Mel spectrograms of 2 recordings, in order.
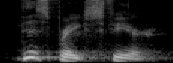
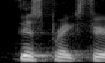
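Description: First: Low, soft first take; hushed before the repeat; quiet statement. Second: Preacher hammering the line; firm repeat. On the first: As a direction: say it softly, almost to yourself. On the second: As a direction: drive the point home. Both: Real, not acted.

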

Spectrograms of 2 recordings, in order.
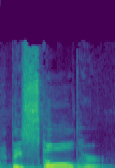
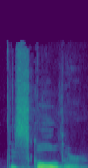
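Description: First: Loud and high, scolding tone; loud indignant declaration; emphatic. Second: Low, soft repeat; hushed, sorrowful echo; quiet. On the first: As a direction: hit it hard like an accusation. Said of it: "repeats line, then drops low". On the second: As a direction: let it fall to a hush. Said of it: "repeat said low and soft". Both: Shown as a demonstration.

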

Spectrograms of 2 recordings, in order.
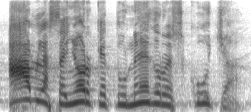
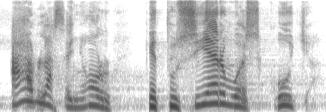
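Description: First: Louder, hasty call then slower end; eager blurted prayer. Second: Slow, soft and reverent; slow prayerful words. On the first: Man kneeling in a hurry calling to God, loud and eager. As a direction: blurt it out in a rush, then settle. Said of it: "total que yo dije". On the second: Pastor teaching him the prayer to say, slow and soft. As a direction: lay each word down gently as a prayer. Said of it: "te arrodillas y dices". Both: Retold or imitated.

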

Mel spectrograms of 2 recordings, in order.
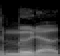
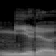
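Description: First: "Muto" said MOO-toh; correct Muto. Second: "Muto" said MYOO-toh; mispronounced Muto. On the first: Host checking the monster's name, "Muto" as MOO-toh. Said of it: "That's how it's pronounced". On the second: Host owning up to a slip, "Muto" as MYOO-toh. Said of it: "I keep pronouncing it". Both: Shown as a demonstration.

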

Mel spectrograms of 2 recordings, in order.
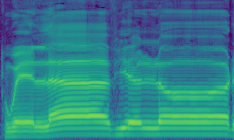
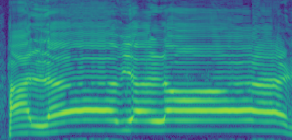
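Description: First: Slow, showy church praise; a slow, drawn-out mock worship line; put-on hallelujah. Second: Higher, louder, slow drawn-out worship; louder put-on praise. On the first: Churchgoer putting on hallelujah for God, slow showy praise. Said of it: "we all put on our hallelujah". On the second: Churchgoer drowning out God's voice, higher, louder drawn-out praise. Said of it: "you get a little louder so you don't have to hear".

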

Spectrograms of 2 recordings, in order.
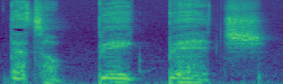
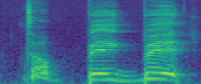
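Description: First: Awed whisper. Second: Said in the usual way. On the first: Real, not acted. Awed whisper about the pool.

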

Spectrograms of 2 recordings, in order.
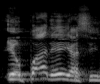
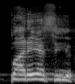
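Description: First: Gasp, then stunned words; awed gasp. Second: Said in the usual way. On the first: Retold or imitated. Retelling the moment he saw her, gasping in awe. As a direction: catch your breath in wonder.

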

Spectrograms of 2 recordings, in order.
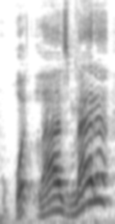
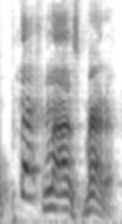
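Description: First: High, slow, exaggerated confusion; parodied baffled question; mock puzzled bystander. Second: Much higher, louder, slow chanted slogan; hammed-up crowd chant; mock protest chant. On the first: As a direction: play the clueless onlooker, drawn out.

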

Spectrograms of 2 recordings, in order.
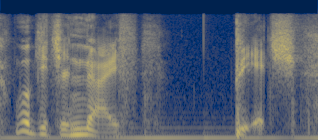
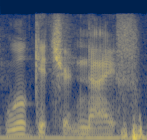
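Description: First: Pointed retold agreement with an insult tacked on; mock defiance. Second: Unflinching. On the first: Lyra staring him down over the knife, defiantly. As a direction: imitate a defiant stare put into words. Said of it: "her eye said, "Bitch". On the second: Retold or imitated. Will facing the collector's deal, unflinching. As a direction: agree without flinching, keeping it low and even. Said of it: "he didn't flinch".

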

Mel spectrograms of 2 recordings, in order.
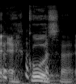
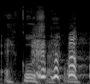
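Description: First: Said in the usual way. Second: "excusa, pues" jumped high and loud, rising; a playful, scoffing high-pitched excusa; mocking high excuse. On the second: Real, not acted.

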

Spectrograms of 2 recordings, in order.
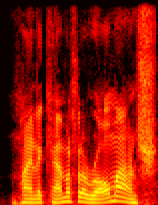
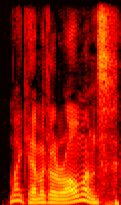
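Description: First: Loud, slow mock German; German accent. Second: Put-on louder German-accented English. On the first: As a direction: draw it out in exaggerated German. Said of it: "he was like". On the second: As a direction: imitate a German repeating it plainly. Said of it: "And he was like".

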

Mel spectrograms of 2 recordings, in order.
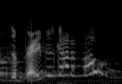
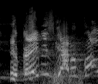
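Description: First: High, softer put-on voice of disbelief; mock indignant question. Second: Laughing, incredulous question; a real laugh at the absurd idea; amused disbelief. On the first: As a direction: play the shocked board member, pitched way up. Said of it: "I wanted to go over to Johnny and go". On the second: Real, not acted. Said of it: "The baby's on the board?".

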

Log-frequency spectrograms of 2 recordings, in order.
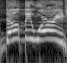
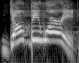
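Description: First: Stressed on be, higher; firm command. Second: Higher, stressed on be; firm command. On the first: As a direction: lean on "be" in "Don't be worried" as an order. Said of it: "He says". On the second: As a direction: hit "be" hard in "Don't be worried", higher and louder. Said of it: "watch this". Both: Acted.

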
